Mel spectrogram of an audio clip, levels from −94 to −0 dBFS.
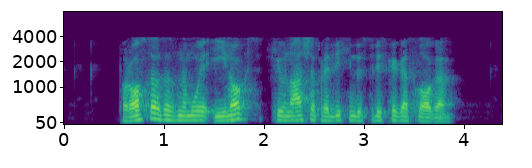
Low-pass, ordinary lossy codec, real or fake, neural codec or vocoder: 7.2 kHz; AAC, 16 kbps; fake; codec, 24 kHz, 3.1 kbps, DualCodec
